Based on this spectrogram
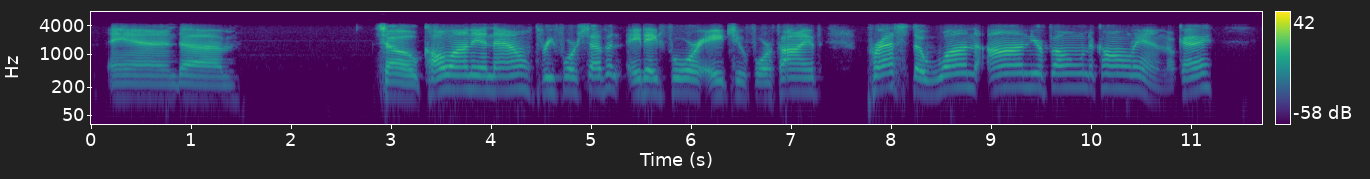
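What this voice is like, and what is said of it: Yelling, loud delivery. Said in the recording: “I don't know why I'm yelling. ... you guys need to be a little bit louder for you guys to hear me”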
